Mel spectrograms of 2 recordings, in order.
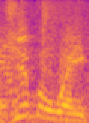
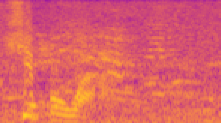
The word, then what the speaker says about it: Ojibwe: twice and of course they corrupted the pronunciation of those Ojibwe people to Chippewa absolutely so Chippewa and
